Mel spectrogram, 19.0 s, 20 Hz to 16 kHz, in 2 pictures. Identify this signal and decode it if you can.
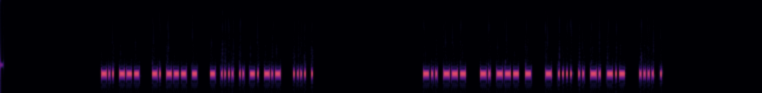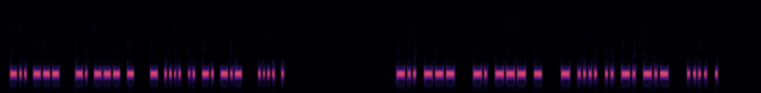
Morse code, heard as a keyed tone, about 47 wpm, 700 Hz. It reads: DO NOT THINK HE DO NOT THINK HE DO NOT THINK HE DO NOT THINK HE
